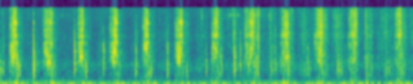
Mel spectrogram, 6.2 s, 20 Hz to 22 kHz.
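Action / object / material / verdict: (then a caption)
scrape / hinoki cypress wood block shaved with a carving knife / cypress wood / none. A short carving knife shaves a solid hinoki cypress block with a rounded knob end, held in the hand, shaping a decorative pedestal foot for a Buddhist statue. About 20 quick, crisp, bright shaving crunches come at roughly two per second in a loose rhythm, each ending almost at once, with a faint low hum underneath.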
